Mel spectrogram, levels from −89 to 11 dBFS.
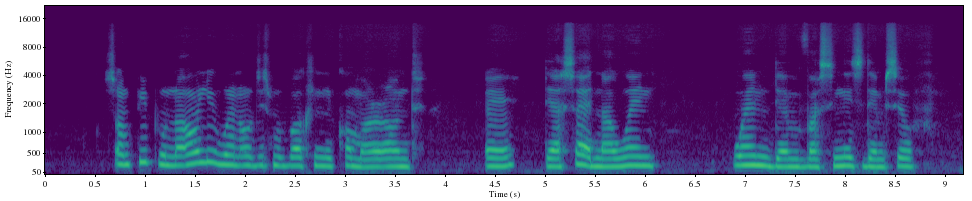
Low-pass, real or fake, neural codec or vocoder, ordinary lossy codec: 14.4 kHz; fake; autoencoder, 48 kHz, 128 numbers a frame, DAC-VAE, trained on Japanese speech; none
